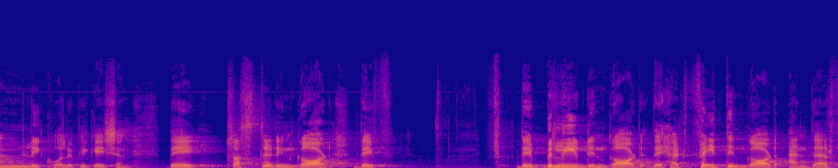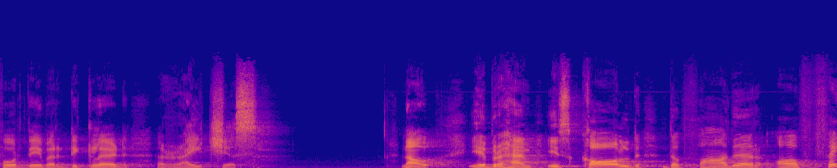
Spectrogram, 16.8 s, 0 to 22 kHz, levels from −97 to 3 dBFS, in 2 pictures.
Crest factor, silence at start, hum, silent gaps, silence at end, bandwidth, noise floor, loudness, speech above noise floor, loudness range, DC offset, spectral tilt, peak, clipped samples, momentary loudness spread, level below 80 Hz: 26 dB; 0 s; none; none; 0 s; 15 kHz; -79 dBFS; -35 LUFS; 43 dB; 6 LU; under 0.1%; -3.5 dB/octave; -10 dBFS; under 0.1%; 12 LU; -74 dBFS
